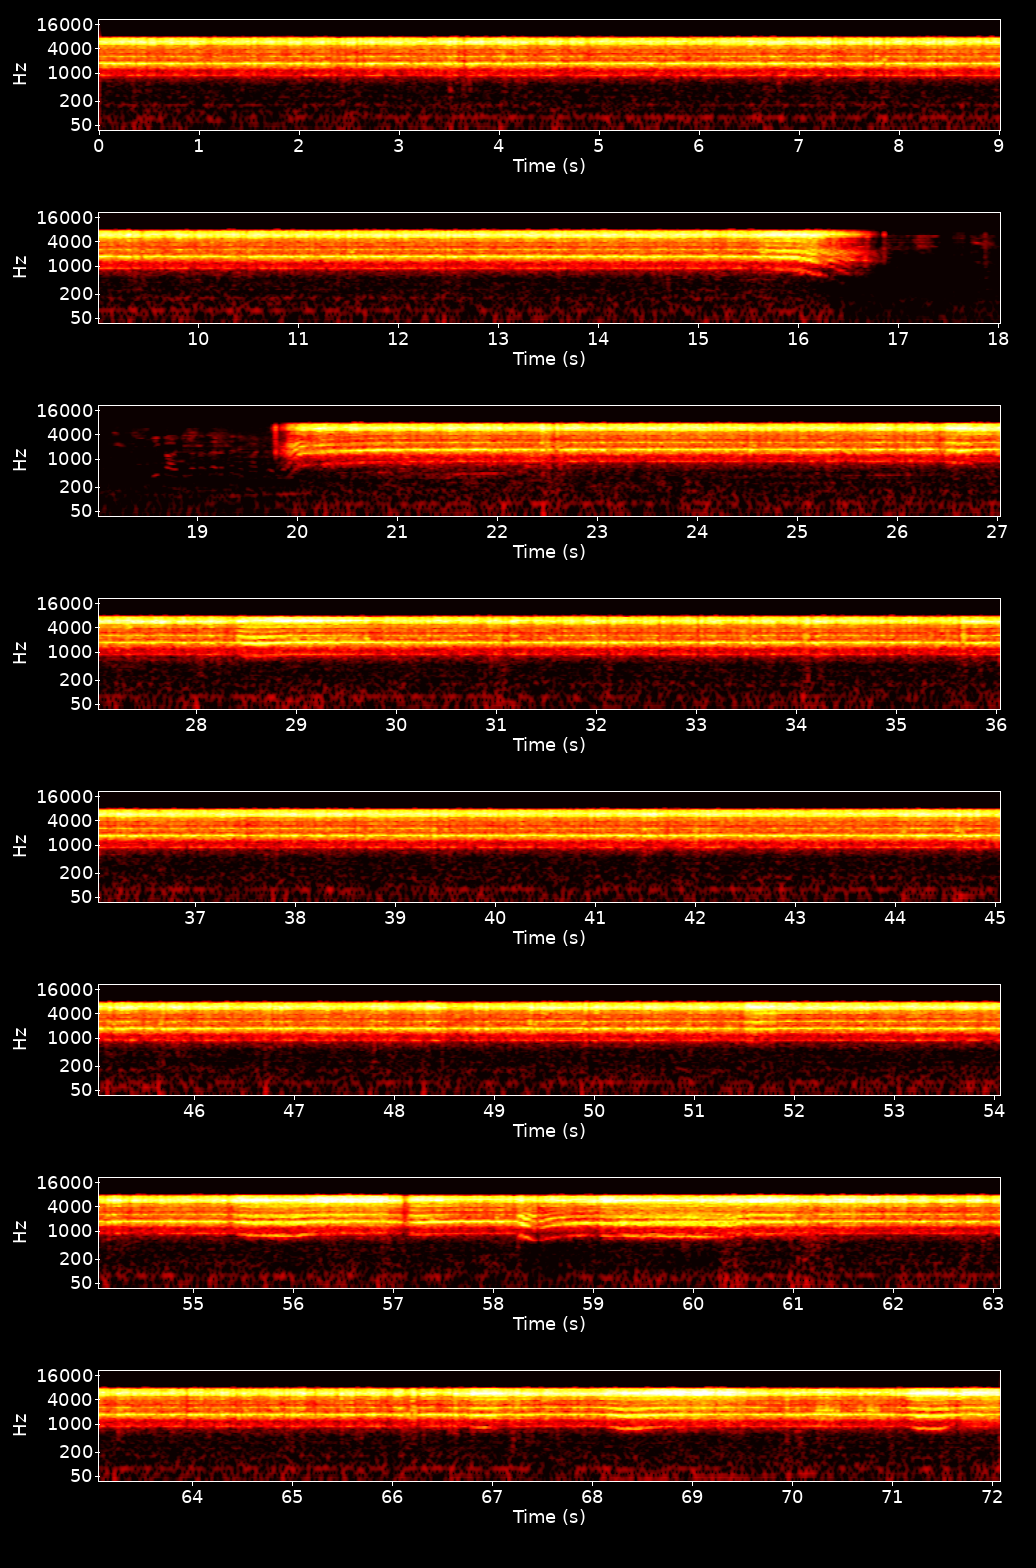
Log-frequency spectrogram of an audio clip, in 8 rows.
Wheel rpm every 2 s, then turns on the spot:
230, 230, 230, 230, 230, 230, 230, 230, 40, 0, 180, 230, 230, 230, 230, 230, 230, 240, 230, 230, 230, 230, 230, 230, 230, 230, 230, 230, 220, 200, 220, 230, 240, 230, 230, 230.
none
